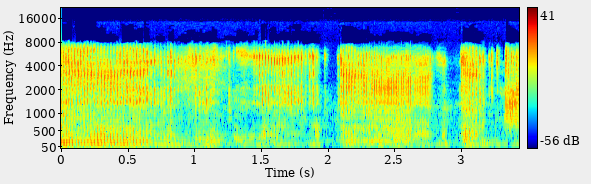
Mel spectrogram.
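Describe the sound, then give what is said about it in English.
A person blows loud, sputtering fart noises with their mouth, a buzzing, wet raspberry that runs almost continuously with a couple of brief breaks before starting up again. “Yeah, it wouldn't be an episode without you making a lot of fart noises endlessly.”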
